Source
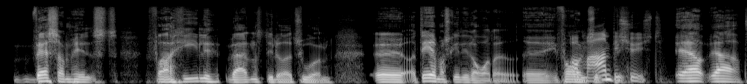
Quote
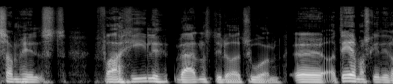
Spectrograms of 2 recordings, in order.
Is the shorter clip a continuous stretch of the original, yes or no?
no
